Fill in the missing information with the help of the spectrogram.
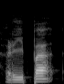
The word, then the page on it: ripa: Apatani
